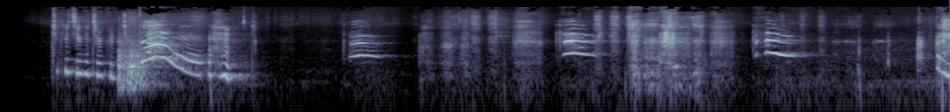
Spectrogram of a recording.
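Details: Two-week-old German Shorthaired Pointer puppy lying on its back while being played with indoors, giving short high squeaks and whining squeals that slide downward, in separate bursts with pauses, mixed with soft human voices.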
